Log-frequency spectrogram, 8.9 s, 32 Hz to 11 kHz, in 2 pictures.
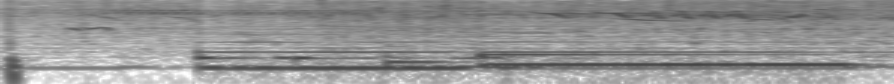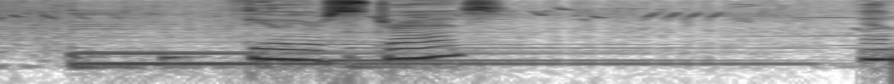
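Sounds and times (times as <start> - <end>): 
birds chirping and twittering: 0.0 - 8.9
rushing waterfall: 0.0 - 8.9
speech: 5.7 - 7.0.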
